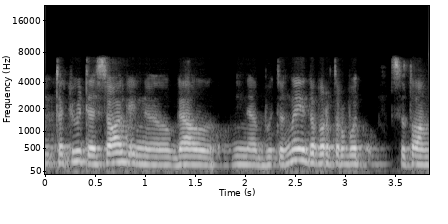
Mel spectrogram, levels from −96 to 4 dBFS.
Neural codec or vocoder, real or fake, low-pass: codec, 16 kHz, 4.8 kbps, FACodec; fake; 7.2 kHz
